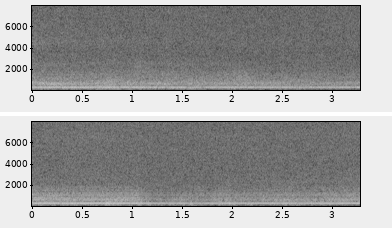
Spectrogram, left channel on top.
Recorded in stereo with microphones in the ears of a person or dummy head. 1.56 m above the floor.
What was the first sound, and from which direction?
Only background noise.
